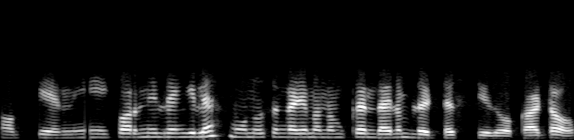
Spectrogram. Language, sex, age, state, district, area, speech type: Malayalam, female, 60+, Kerala, Wayanad, rural, conversation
